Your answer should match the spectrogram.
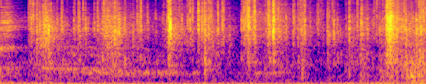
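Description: Expanded honeycomb kraft packing paper (Ranpak) crinkling faintly as a hand holds it pulled tight around a wrapped pot, with a couple of sharper crackles.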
